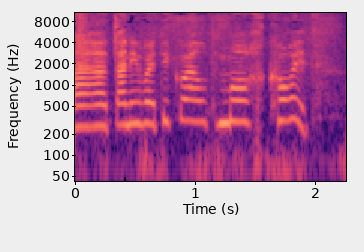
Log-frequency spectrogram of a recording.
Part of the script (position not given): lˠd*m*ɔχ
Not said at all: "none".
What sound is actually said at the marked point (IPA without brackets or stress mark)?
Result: m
